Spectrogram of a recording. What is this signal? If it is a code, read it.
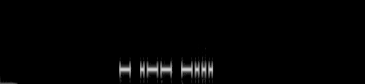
Morse code, heard as a keyed tone, about 36 wpm, 700 Hz. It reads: TWB
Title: USA Call Sign Postfixes - 3 Letters 35wpm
